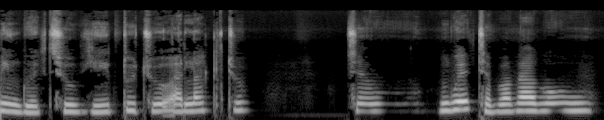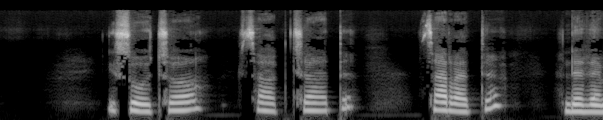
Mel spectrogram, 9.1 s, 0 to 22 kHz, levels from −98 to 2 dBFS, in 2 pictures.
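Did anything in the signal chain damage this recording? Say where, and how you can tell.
No, nothing damaged this audio.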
